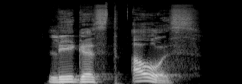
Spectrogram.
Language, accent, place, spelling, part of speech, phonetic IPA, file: German, Germany, Berlin, legest aus, verb, [ˌleːɡəst ˈaʊ̯s], De-legest aus.ogg
- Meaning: second-person singular subjunctive I of auslegen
